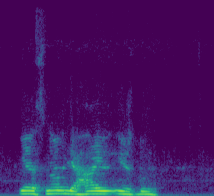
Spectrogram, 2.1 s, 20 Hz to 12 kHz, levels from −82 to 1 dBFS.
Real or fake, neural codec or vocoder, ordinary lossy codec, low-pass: real; none; Opus, 16 kbps; 10.8 kHz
